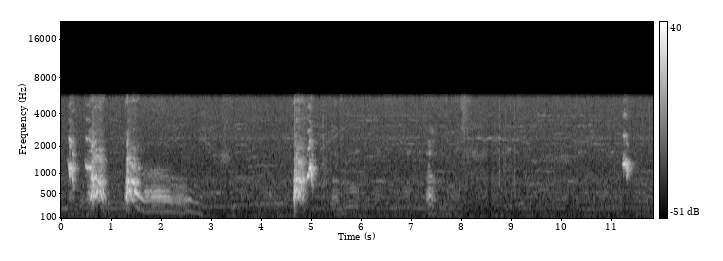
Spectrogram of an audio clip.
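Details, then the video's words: Pet parrot, female, imitating a small toy dog's barking: three loud yaps at the start, one trailing into a falling whine, then scattered single barks and quieter yips with pauses between. "Sasha the bird finally starts barking!"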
